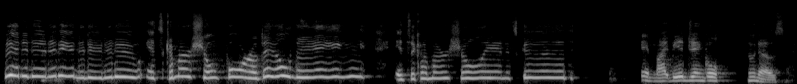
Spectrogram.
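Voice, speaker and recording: Male readers theater narrator-director, high-pitched, unhurried, playfully hammy and improvised. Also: animated, dark tone. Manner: playful, improvising, slow and halting. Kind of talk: informal hammy announcing and coaching.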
